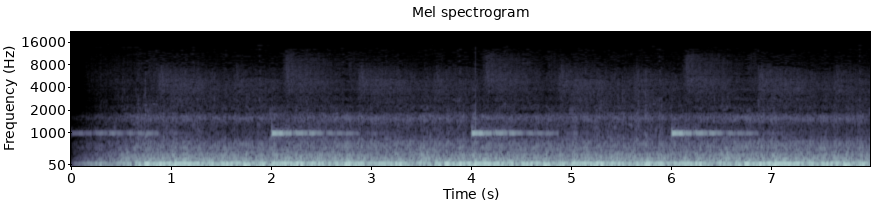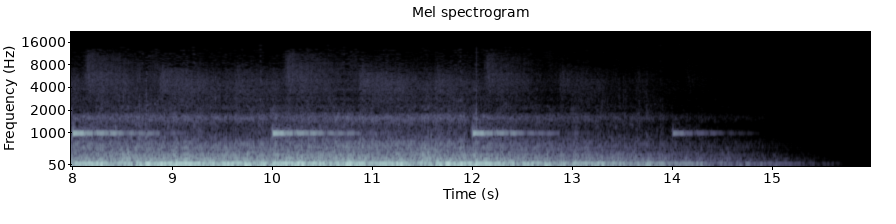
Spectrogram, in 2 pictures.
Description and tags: water>submarine
water: submarine : i staked different natural water noises(9 to be exact) at different pitch with various effects to obtain the envelope of this sound fx (one of this sound you can heard make me think about the water against the metal of the submarine),after, i took an fx witch look like a sonar from a plug-in synth witch i passed in a delay to give it deepness. then i added an natural airplane engine noise that i slowed down and filtered to delete the wind noise for feigned the submarine engine.
it was all mixed and processed in ableton live with a little finalisation with peak and a limiter.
